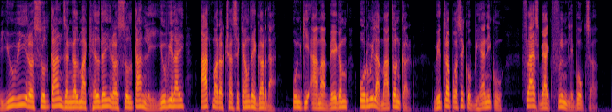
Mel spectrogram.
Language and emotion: Nepali, neutral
